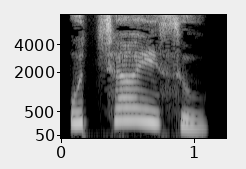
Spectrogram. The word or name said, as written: ಉಚ್ಚಾಯಿಸು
